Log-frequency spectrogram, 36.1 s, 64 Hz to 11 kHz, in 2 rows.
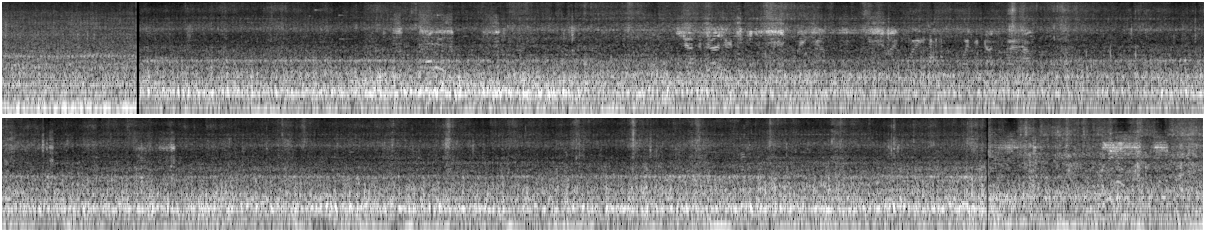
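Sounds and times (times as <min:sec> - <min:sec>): boat motor droning: 0:00.0 - 0:36.0.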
